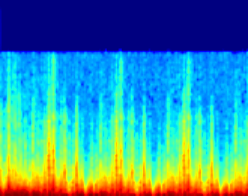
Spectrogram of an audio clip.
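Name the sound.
wind noise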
